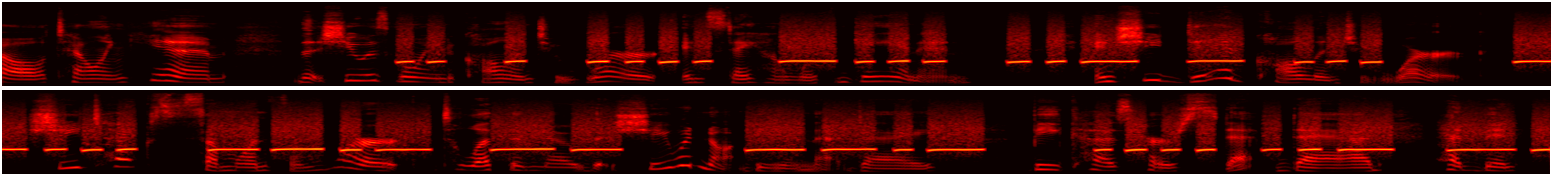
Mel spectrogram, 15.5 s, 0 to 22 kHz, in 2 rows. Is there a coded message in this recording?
Yes: Morse code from 1.9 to 15.5 s, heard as a whistle, hand-sent with a straight key, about 13 wpm, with speech in English. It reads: IEHBUTS BQM Q …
